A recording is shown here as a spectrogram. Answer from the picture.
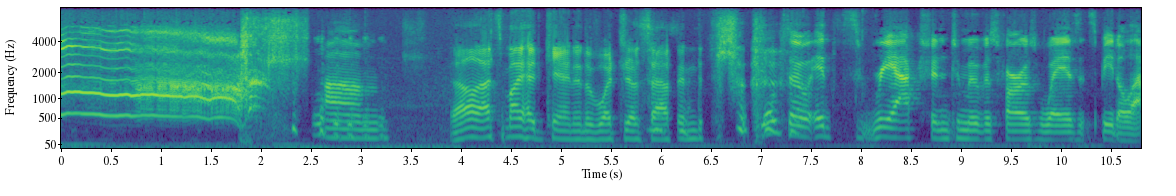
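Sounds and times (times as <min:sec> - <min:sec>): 
player performing a bard character's scream of terror in a tabletop game: 0:00.0 - 0:01.8
laughter: 0:01.8 - 0:03.2, 0:04.0 - 0:07.7
speech: 0:02.6 - 0:10.7.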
